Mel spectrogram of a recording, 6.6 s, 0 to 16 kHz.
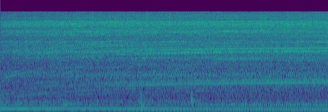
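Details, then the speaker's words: Singer PA-style sewing machine motor from a model 600, deliberately dosed with oil: high, thin whine wavers and sags as it slows; visible brush sparking and brush rattle from oil on the commutator. "see this I see the sparks in there we put it on the brushes here you hear it slow down that's interesting"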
